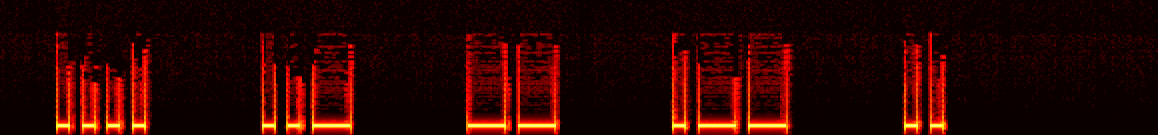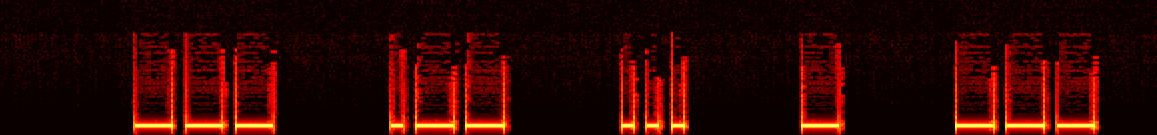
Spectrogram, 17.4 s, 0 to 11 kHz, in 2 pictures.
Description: Morse code, heard as a keyed tone, about 13 wpm, spaced as for 7 wpm, 800 Hz. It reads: HUMWI OWSTO
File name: 5 LB ws 12wpm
